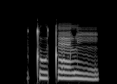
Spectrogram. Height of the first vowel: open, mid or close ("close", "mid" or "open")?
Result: close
